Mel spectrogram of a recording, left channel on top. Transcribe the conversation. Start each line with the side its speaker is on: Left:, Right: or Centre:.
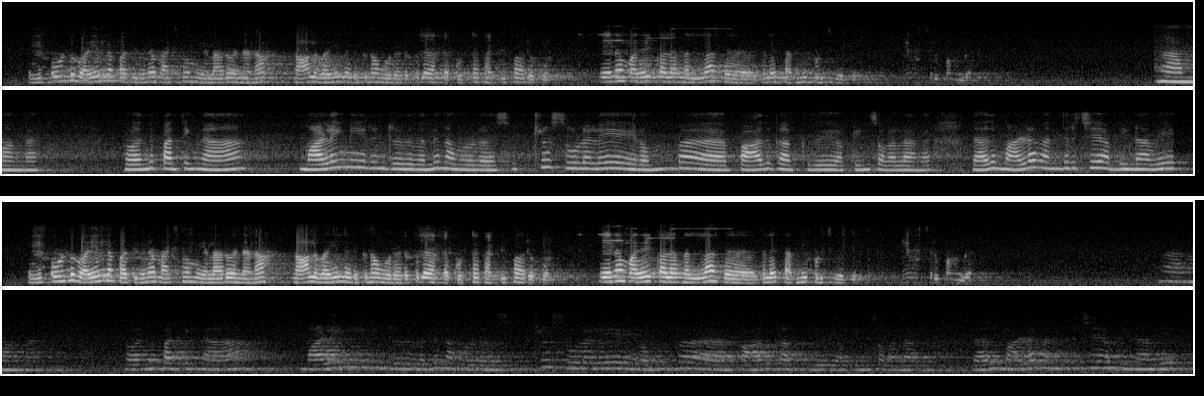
Right: இப்ப வந்து வயல்ல பாத்தீங்கன்னா மேக்சிமம் எல்லாரு என்னன்னா நாலு வயல்ல இருக்குன்னா ஒரு இடத்துல அந்த குட்டை கண்டிப்பா இருக்கு ஏன்னா மழை காலங்கள்ல அந்த இதுல தண்ணி புடிச்சு வைக்கிறது <unintelligible> வச்சிருப்பாங்க
Left: ஆமாங்க இப்போ வந்து பாத்தீங்கன்னா மழை நீர்ன்றது வந்து நம்மளோட சுற்று சூழலே ரொம்ப பாதுகாக்குது அப்படின்னு சொல்லலாங்க அதாவது மழை வந்துருச்சு அப்படின்னாவே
